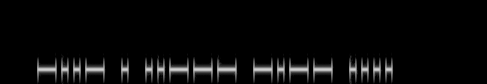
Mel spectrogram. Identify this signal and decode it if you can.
Morse code, heard as a keyed tone, about 20 wpm, 700 Hz. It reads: XE2YH
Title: DXCC-100 Call Signs - 5 Characters - 20wpm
